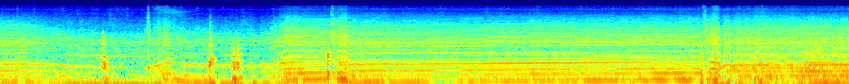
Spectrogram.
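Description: Exhaust pops and crackles from a sports car.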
